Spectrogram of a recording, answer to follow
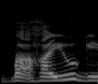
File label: "ba7hayUgi7", Washo; they scattered it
